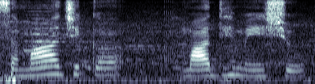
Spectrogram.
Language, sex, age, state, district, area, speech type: Sanskrit, female, 30-45, Karnataka, Dharwad, urban, spontaneous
